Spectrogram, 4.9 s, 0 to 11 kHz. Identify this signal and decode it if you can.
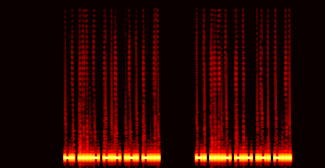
Morse code, heard as a keyed tone, about 46 wpm, 700 Hz. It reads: N4KRB N4KRB
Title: USA Call Signs - 5 Characters - Repeated 2x - 45wpm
